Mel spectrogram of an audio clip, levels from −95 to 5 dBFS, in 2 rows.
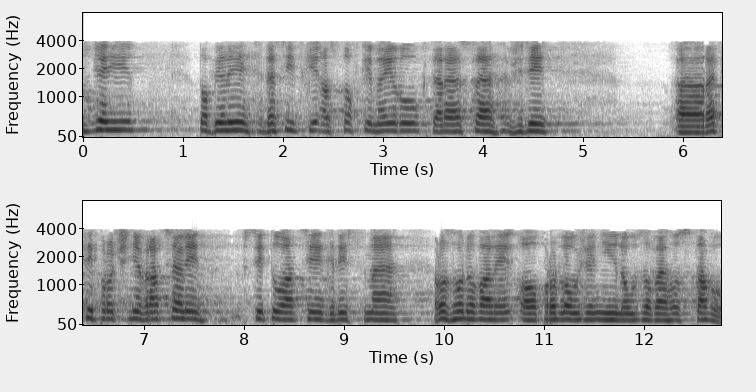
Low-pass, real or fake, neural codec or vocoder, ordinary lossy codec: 7.2 kHz; fake; vocoder, 22.05 kHz, 80 mel bands, Vocos; AAC, 16 kbps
